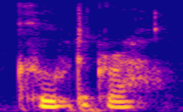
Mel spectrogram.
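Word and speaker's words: coup de grâce: A lot of people pronounce this word as coup de grace, would not be quite correct. It's more like coup de grace. Coup de grace. Coup de grace. Not gras, though I can see it's not like Mardi Gras. Coup de grace. Grace. They gotta get that S on there.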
